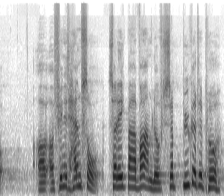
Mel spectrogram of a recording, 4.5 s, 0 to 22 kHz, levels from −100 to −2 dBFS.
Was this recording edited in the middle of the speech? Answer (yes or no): yes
